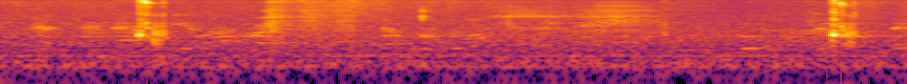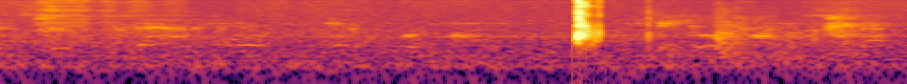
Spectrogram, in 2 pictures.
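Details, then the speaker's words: Newborn's first hiccups after birth: three brief, sharp catching sounds spaced a few seconds apart in a quiet room. "Here's first hiccups. First hiccups outside of Mommy's belly."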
